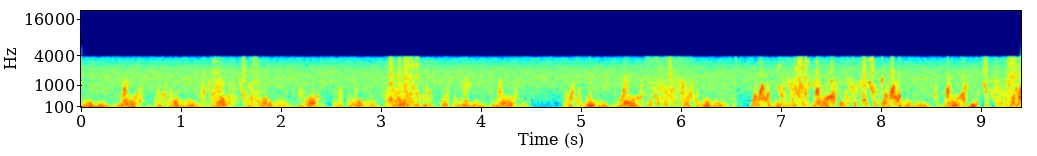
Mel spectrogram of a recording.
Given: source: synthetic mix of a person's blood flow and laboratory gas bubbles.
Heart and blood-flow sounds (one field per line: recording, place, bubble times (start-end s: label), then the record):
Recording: Doppler ultrasound of blood flow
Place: precordium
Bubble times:
1.20-1.91 s: bubbles
3.02-3.56 s: bubbles
3.80-3.92 s: bubbles
5.62-6.12 s: bubbles
6.96-7.49 s: bubbles
7.54-8.09 s: bubbles
8.88-9.41 s: bubbles
From the record:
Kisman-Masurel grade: 332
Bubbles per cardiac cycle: rolling drumbeat, 9 or more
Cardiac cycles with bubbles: 50 to 99%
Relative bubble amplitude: moderate (0.250 to 0.450)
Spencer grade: 3 (all of the cardiac periods contain showers or single bubble signals, but not dominating or overriding the cardiac motion signals)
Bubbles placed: anywhere in the cardiac cycle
